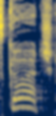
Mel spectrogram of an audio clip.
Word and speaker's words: Scourge: Scourge, glaube ich.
